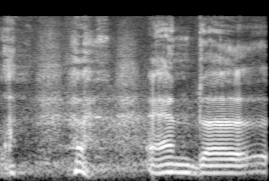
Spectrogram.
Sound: laughter

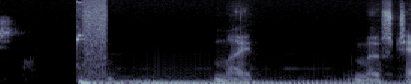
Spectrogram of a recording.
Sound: static buzzing

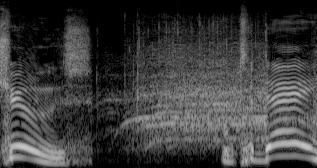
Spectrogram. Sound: applause

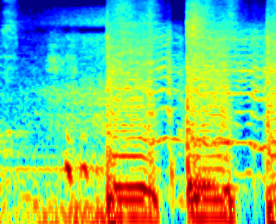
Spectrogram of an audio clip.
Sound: heavy music; laughs

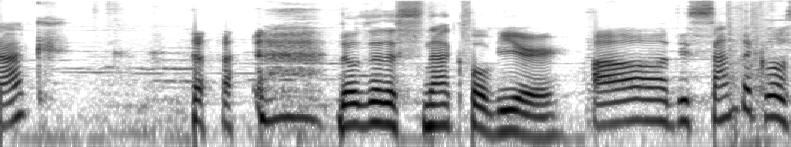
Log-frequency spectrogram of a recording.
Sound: chuckles

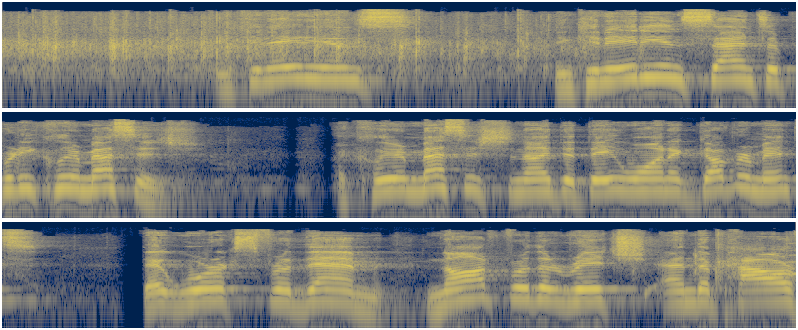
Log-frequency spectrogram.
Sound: cheering

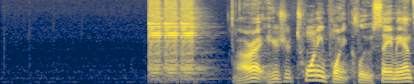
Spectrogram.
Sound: buzzer sounds

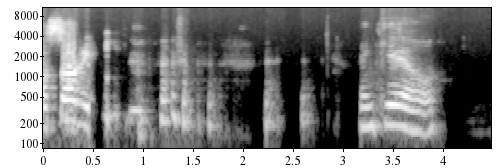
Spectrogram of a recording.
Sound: panelists laughs

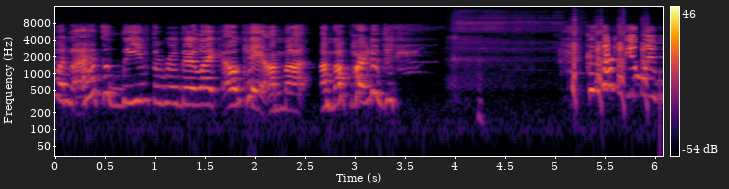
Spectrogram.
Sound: laughter

